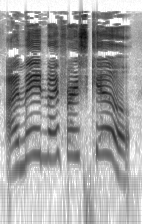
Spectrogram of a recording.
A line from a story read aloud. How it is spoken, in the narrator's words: he yelled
